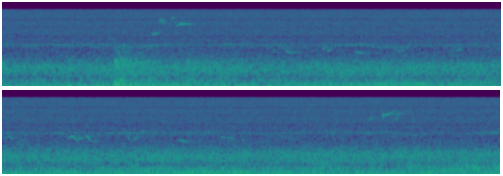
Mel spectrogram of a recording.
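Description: Outdoor pond-side ambience: a steady low rumble, with a low hum that comes and goes from a few seconds in and scattered faint bird chirps.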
